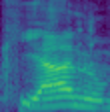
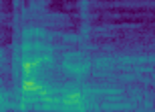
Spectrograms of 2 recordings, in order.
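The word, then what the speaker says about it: Akainu: you always say Keanu, man. Bro, Yeah. it's not Keanu Reeves, okay? It's a Kainu.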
